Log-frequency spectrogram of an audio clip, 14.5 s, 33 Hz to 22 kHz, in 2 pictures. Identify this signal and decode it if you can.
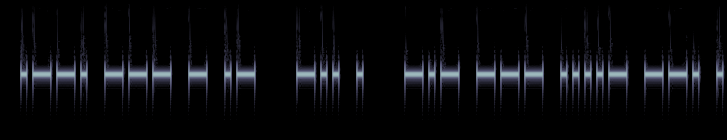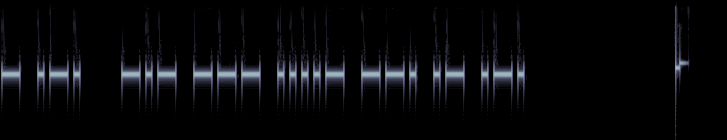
Morse code, heard as a keyed tone, about 20 wpm, 700 Hz. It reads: POTA DE KO4GAR KO4GAR
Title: POTA QSO Practice - 20wpm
